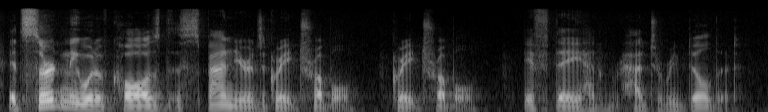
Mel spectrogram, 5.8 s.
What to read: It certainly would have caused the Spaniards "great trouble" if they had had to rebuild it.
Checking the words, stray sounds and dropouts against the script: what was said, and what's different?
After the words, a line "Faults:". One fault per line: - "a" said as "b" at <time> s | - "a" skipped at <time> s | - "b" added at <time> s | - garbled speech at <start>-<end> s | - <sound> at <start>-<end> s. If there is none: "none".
It certainly would have caused the Spaniards "great trouble great trouble" if they had had to rebuild it.
Faults:
- "great trouble" added at 2.9 s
